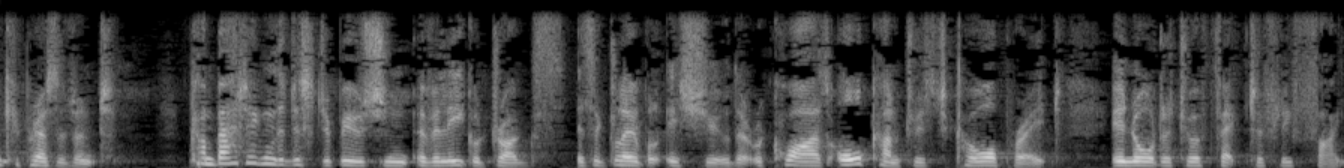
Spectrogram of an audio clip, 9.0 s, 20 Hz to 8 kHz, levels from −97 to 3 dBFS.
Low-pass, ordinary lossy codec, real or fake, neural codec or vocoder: 7.2 kHz; none; real; none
